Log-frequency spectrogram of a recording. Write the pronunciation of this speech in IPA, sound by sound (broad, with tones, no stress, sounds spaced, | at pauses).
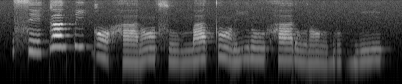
s e˧ ɡ a˦ k͡p i˦ ɡ ɔ˦˨ h a˨ ɾ ɔ̃˧ s u˨ m a˨˦ t ɔ̃˦˨ ɾ i˨˦ ɾ ũ˧ h a˧ ɾ u˨ ɾ ɔ̃˨ ɡ͡b u˨ ɡ͡b ĩ˨˦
